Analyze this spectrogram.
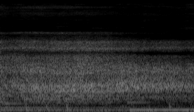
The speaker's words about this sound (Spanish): Así que bueno, te voy a pedir que tomes una respiración profunda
